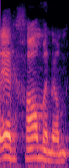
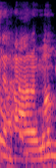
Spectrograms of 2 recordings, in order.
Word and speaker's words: ad hominem: It's not ad hominem. It is ad hominem. You're saying that I'm a washed-up lawyer. No, you're actually mispronouncing it, which is... You have no idea of my career or what I want to do. I have a pretty good idea. You're basically a nobody or loser. Okay? So, basically, you don't know what you're talking about. You don't even pronounce ad hominem properly.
